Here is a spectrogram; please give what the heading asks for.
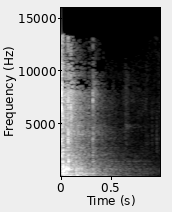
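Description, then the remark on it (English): A single heavy thud as a door is pushed open, loud, with a short resonant decay fading over about a second. “push the door at the same time.”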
